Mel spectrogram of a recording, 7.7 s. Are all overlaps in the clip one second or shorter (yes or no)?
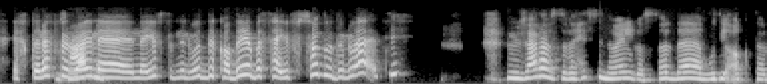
yes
